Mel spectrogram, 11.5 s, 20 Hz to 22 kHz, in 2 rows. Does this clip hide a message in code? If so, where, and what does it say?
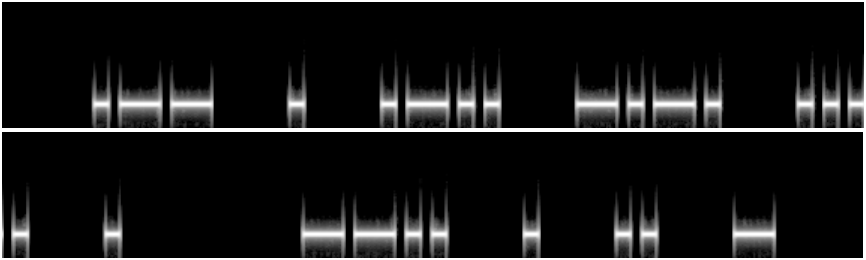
Yes: Morse code from 0.6 to 10.9 s, heard as a keyed tone, about 14 wpm, spaced as for 10 wpm, 700 Hz. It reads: WELCHE ZEIT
